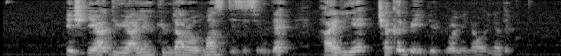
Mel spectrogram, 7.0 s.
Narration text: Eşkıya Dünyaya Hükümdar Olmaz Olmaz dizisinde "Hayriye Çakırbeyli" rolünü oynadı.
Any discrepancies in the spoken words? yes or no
yes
